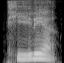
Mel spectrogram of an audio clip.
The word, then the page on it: 提炼: tí liàn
